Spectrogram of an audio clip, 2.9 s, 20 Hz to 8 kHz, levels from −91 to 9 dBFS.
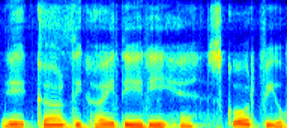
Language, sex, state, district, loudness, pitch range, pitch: Hindi, male, Himachal Pradesh, Shimla, -15 LUFS, 125-145 Hz, 135 Hz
